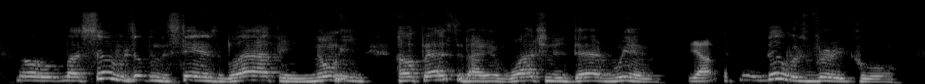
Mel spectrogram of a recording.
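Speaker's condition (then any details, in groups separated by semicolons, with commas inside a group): Cerebral palsy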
